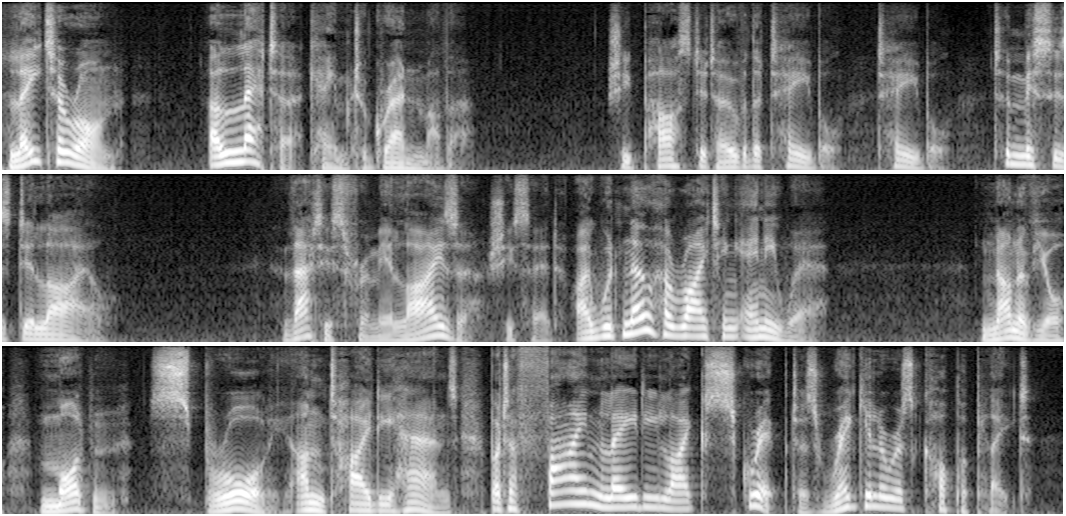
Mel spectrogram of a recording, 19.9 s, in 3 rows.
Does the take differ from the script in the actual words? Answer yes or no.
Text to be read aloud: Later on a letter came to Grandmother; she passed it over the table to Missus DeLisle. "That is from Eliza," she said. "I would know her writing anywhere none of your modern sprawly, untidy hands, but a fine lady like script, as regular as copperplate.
yes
